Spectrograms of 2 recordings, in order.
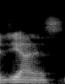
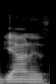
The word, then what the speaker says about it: Giannis: he could go over giannis janice is hungry i don't know if i pronounce his name right giannis giannis giannis yeah greek or something right yeah yeah it's like a y the greek freak the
